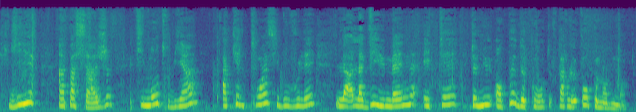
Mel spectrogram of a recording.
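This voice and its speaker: Very husky, dark-voiced woman. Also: a little high. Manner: hesitant, frequent fillers and restarts. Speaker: guest discussing a war novel. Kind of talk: explanatory talk with read-aloud passage.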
